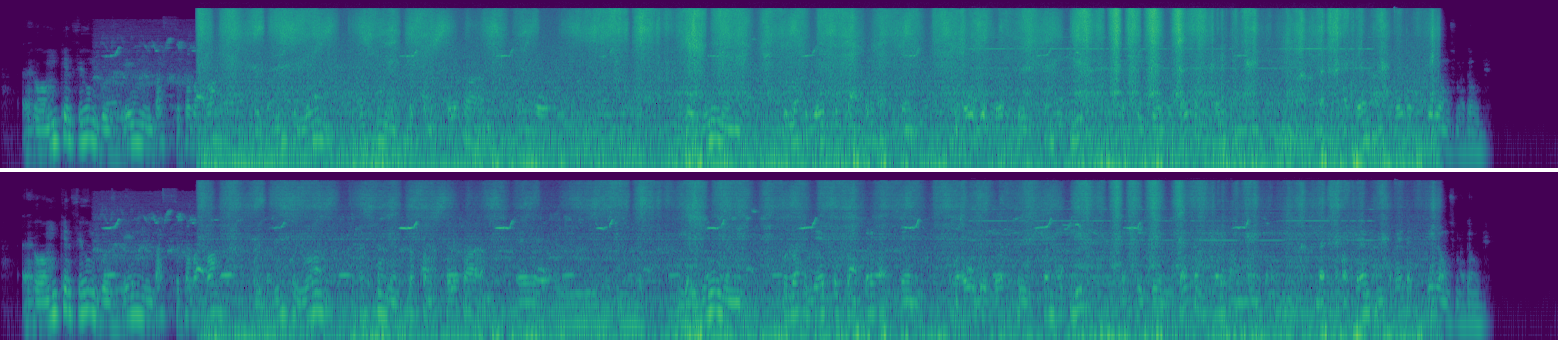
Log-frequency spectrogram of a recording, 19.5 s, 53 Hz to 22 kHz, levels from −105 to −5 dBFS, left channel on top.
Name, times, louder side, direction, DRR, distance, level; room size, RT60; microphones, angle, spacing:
voice 1, 0.3-8.1 8.4-11.6 11.9-13.6 14.0-16.0 16.4-18.5, equal, 60° right, 0.6 m, -48 dB
sound 1, 1.1-15.9, right 5 dB, 30° right, 0.9 m, -51 dB
sound 2, 2.4-18.0, left 10 dB, 90° left, 0.3 m, -35 dB
Bowed string instrument, 12.1-17.2, left 3 dB, ahead, 1.1 m, -51 dB
2.4 x 2.0 x 3.5 m
head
